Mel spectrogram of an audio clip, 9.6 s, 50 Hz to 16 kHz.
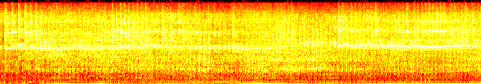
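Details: VAZ 2109, 2004, 1.5 injection engine that stalls, pulls poorly and uses a lot of fuel. A harsh, rapid metallic knock at idle. A plastic bag found in the oil pan is suspected of blocking the oil pickup and causing oil starvation; worn rod bearings and connecting rods are suspected.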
